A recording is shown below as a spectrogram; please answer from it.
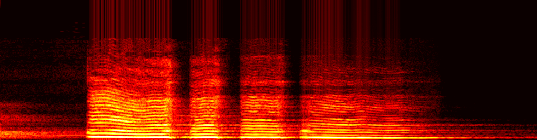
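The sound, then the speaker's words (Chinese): A rooster character crying, performed by a human voice: four drawn-out, wavering sobbing wails, the last one longest and fading away. “哎，你别哭啊，别哭。”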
